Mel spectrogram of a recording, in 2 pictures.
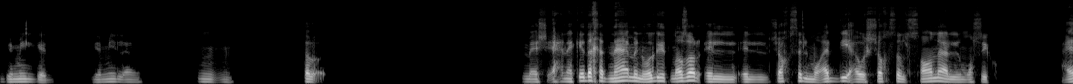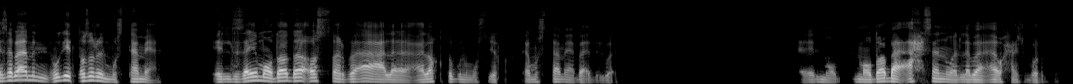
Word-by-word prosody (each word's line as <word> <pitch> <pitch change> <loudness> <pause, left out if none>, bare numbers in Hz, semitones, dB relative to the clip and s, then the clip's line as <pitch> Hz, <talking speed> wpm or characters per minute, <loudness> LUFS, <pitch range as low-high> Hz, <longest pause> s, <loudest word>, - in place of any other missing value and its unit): جميل 125 0 -4
جدًا، 105 -1 -8 0.4
جميل 120 +2 -10
أوي. 110 -1 -14 0.6
إمم، 125 -1 -9
إمم. 110 -1 -18 0.7
طب - - -1 2.0
ماشي 120 -1 -6
إحنا 135 0 -3
كده 170 +6 +5
خدناها 160 +2 +4
من 160 -6 +3
وجهة 155 +5 +4
نظر 155 +6 +6
ال 120 -2 -1 0.2
الشخص 140 +8 -4
المؤدّي، 135 +2 0
أو 120 - +4
الشخص 135 +5 -3
الصانع 140 +3 +1
للموسيقى. 115 -1 -5 0.6
عايزها 140 +10 +2
بقى 205 - +6
من 170 -9 -3
وجهة 180 +6 +4
نظر 180 +1 +3
المستمع. 120 - -4 0.6
ال 125 0 -3
إزاي 145 +8 +4
الموضوع 165 -2 +5
ده 165 -1 +4
أثّر 145 -4 -2
بقى 125 0 0
على 110 -1 0
علاقته 110 +6 -4
بالموسيقى 110 -4 -13
كمستمع 115 +1 -8
بقى - - -9
دلوقتي؟ - - -18 1.8
المو 105 0 -10
الموضوع 115 +4 +2
بقى 140 -1 +3
أحسن 135 -3 -2
والّا 110 -1 -3
بقى 110 0 -1
أوحَش 105 0 -6
برضه؟ 105 0 -14
125 Hz, 130 wpm, -22 LUFS, 115-145 Hz, 2.0 s, نظر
